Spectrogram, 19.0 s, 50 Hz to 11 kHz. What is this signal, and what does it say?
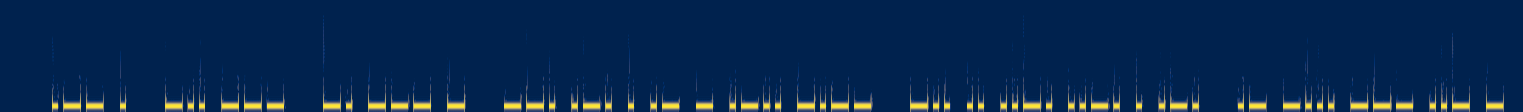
Morse code, heard as a keyed tone, about 17 wpm, 700 Hz. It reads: WE DO NOT GREATLY DIFFER ABOUT
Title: Sentences from Top 1400 Words 17wpm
